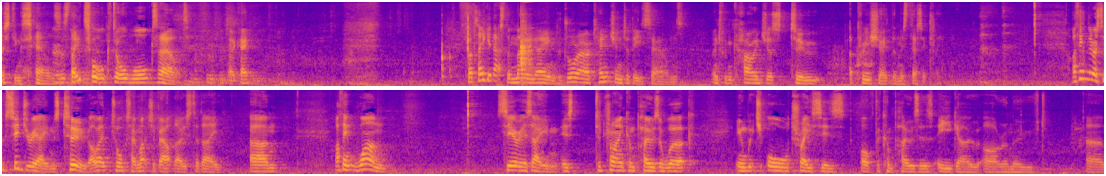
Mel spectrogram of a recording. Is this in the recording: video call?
no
